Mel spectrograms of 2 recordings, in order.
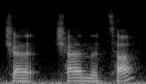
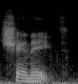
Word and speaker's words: Chaneta: It's pronounced chate. Chaneta, not chenate.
